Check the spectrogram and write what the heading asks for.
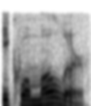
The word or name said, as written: equimolar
